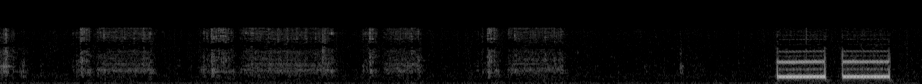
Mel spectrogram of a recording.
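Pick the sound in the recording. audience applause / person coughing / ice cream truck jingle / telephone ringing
telephone ringing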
